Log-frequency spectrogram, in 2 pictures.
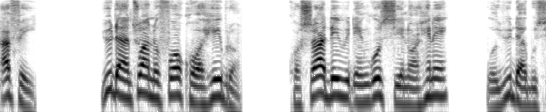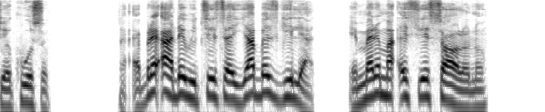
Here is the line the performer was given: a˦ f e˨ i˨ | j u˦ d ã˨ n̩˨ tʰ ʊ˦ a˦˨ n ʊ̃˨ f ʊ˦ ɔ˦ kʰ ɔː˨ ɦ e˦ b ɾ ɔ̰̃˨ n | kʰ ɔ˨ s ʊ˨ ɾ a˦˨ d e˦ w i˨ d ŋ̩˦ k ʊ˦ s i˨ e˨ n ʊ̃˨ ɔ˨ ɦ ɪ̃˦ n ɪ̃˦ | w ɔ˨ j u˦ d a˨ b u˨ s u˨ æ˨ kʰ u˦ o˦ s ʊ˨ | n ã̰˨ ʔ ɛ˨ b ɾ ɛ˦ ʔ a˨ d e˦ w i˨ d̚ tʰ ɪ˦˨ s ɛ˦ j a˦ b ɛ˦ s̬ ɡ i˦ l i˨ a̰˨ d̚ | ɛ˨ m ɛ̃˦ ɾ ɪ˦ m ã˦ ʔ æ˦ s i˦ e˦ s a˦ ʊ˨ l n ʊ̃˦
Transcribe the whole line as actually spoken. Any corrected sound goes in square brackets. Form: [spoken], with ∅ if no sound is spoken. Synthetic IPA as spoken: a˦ f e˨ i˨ | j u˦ d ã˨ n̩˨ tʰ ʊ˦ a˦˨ n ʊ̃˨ f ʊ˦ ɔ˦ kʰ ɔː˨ ɦ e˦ b ɾ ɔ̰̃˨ n | kʰ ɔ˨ s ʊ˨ ɾ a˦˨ d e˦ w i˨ d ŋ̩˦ [ɡ] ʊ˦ s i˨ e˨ n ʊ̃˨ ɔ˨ ɦ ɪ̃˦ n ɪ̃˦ | w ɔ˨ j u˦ d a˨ b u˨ s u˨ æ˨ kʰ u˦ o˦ s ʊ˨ | n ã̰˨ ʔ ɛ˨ b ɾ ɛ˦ ʔ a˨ d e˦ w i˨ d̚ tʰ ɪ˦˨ s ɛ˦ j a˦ b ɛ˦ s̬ ɡ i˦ l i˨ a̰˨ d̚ | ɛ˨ m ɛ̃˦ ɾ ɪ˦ m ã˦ ʔ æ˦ s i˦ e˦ s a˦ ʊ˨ l n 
